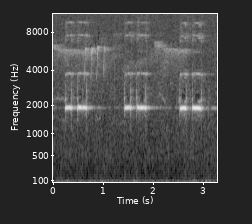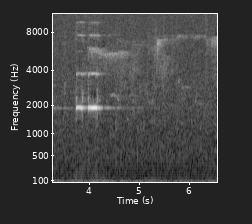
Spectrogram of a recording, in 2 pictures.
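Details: Chestnut-winged cuckoo (Clamator coromandus) giving clipped, metallic whistles in pairs and threes, about once a second, over high thin chirps from other birds and a low rumble.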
